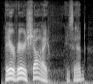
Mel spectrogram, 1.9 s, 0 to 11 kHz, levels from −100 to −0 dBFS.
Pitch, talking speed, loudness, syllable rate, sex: 125 Hz, 195 wpm, -16 LUFS, 6.7 syllables/s, male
